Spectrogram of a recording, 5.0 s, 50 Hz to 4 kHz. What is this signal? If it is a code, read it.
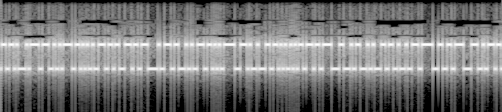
RTTY, about 45.45 baud. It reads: GENERAL MACARTHURS OCCUPATION
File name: fsk850 / battleshipnj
